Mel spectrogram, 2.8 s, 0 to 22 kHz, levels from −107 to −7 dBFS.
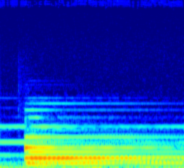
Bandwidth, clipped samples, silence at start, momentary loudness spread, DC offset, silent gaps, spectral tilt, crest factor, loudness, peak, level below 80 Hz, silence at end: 2.1 kHz; under 0.1%; 0 s; 12 LU; under 0.1%; none; -12.5 dB/octave; 14 dB; -38 LUFS; -24 dBFS; -60 dBFS; 0 s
